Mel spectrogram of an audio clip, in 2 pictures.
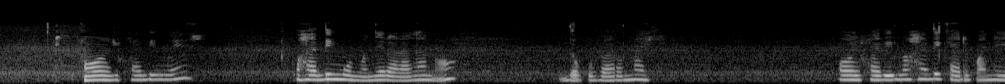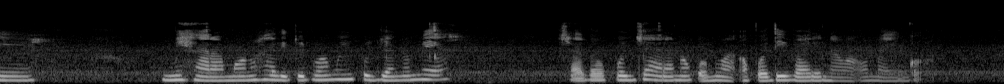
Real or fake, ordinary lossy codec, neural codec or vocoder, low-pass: real; MP3, 32 kbps; none; 7.2 kHz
